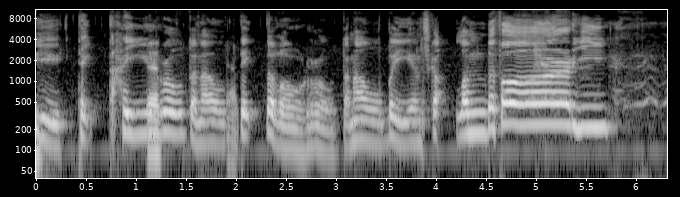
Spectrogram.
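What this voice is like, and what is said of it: Put-on Scottish Edinburgh accent. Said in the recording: “This is a very good Scottish accent. I think you'll find, actually. ... This is over the Edinburgh side.”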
